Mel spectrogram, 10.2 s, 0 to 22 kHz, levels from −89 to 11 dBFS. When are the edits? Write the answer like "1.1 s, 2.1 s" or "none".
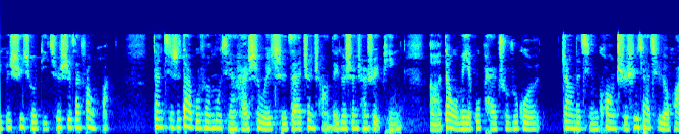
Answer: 2.2 s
